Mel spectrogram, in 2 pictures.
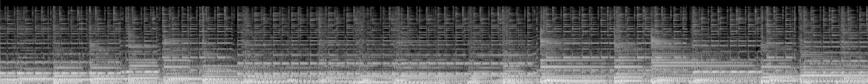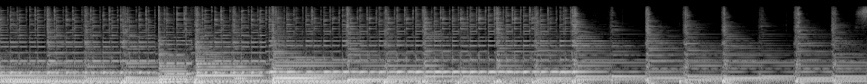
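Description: A rondalla ensemble of acoustic guitars playing an instrumental passage, with plucked bass notes under a held melody line. About a second and a half before the end the playing thins to sparser single plucked notes.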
